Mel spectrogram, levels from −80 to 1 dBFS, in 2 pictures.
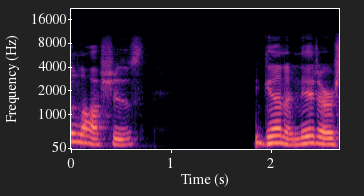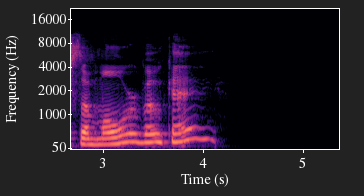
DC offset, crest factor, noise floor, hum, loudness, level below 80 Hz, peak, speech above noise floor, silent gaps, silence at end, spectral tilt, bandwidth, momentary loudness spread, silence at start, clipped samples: under 0.1%; 16 dB; -69 dBFS; none; -22 LUFS; -70 dBFS; -6 dBFS; 48 dB; 1.33-1.82 s; 1.25 s; -6 dB/octave; 11 kHz; 14 LU; 0 s; under 0.1%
